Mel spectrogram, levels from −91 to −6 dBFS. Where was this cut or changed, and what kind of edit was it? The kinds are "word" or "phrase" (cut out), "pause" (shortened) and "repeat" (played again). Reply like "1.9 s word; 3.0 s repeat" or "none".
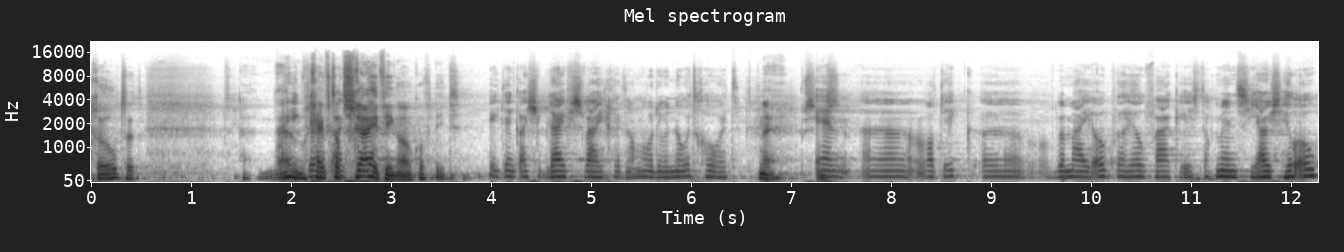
none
